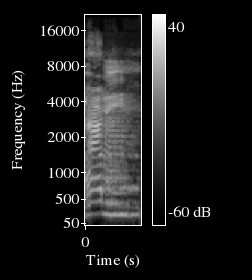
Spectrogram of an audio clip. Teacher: आइन कहाँ से अदा होता है, दरमियान हल्क से आइन अदा होता है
